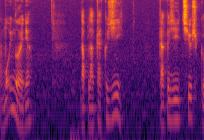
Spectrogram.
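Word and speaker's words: 各自: Cái từ các này thì luôn đọc là kaku nhé.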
